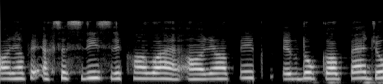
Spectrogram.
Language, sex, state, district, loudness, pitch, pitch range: Hindi, female, Punjab, Kapurthala, -17 LUFS, 265 Hz, 260-285 Hz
